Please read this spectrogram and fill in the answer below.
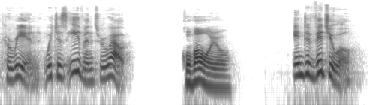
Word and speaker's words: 고마워요: 고마워요. Individual. 고마워요. 고마워요. When pronouncing Korean words, focus on giving equal time to each syllable as you say the characters out loud.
